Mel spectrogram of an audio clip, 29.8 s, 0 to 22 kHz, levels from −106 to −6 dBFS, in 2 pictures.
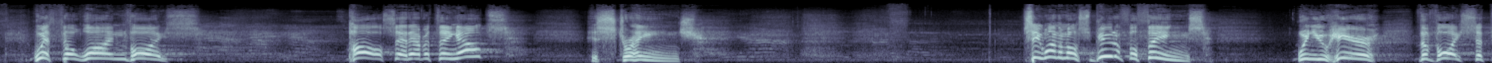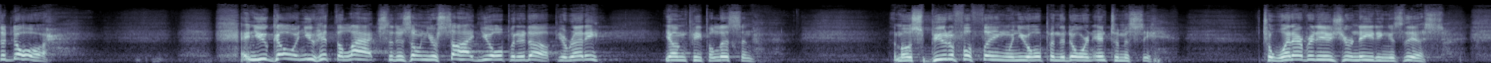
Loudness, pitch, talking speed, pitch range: -27 LUFS, 250 Hz, 135 wpm, 220-285 Hz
